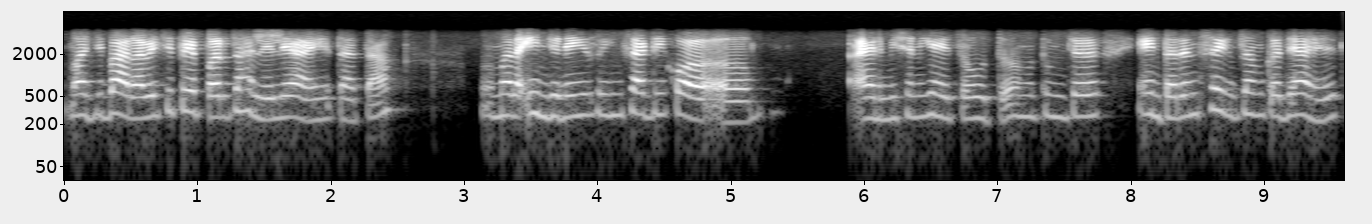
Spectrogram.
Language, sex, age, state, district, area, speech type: Marathi, female, 18-30, Maharashtra, Sangli, rural, conversation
